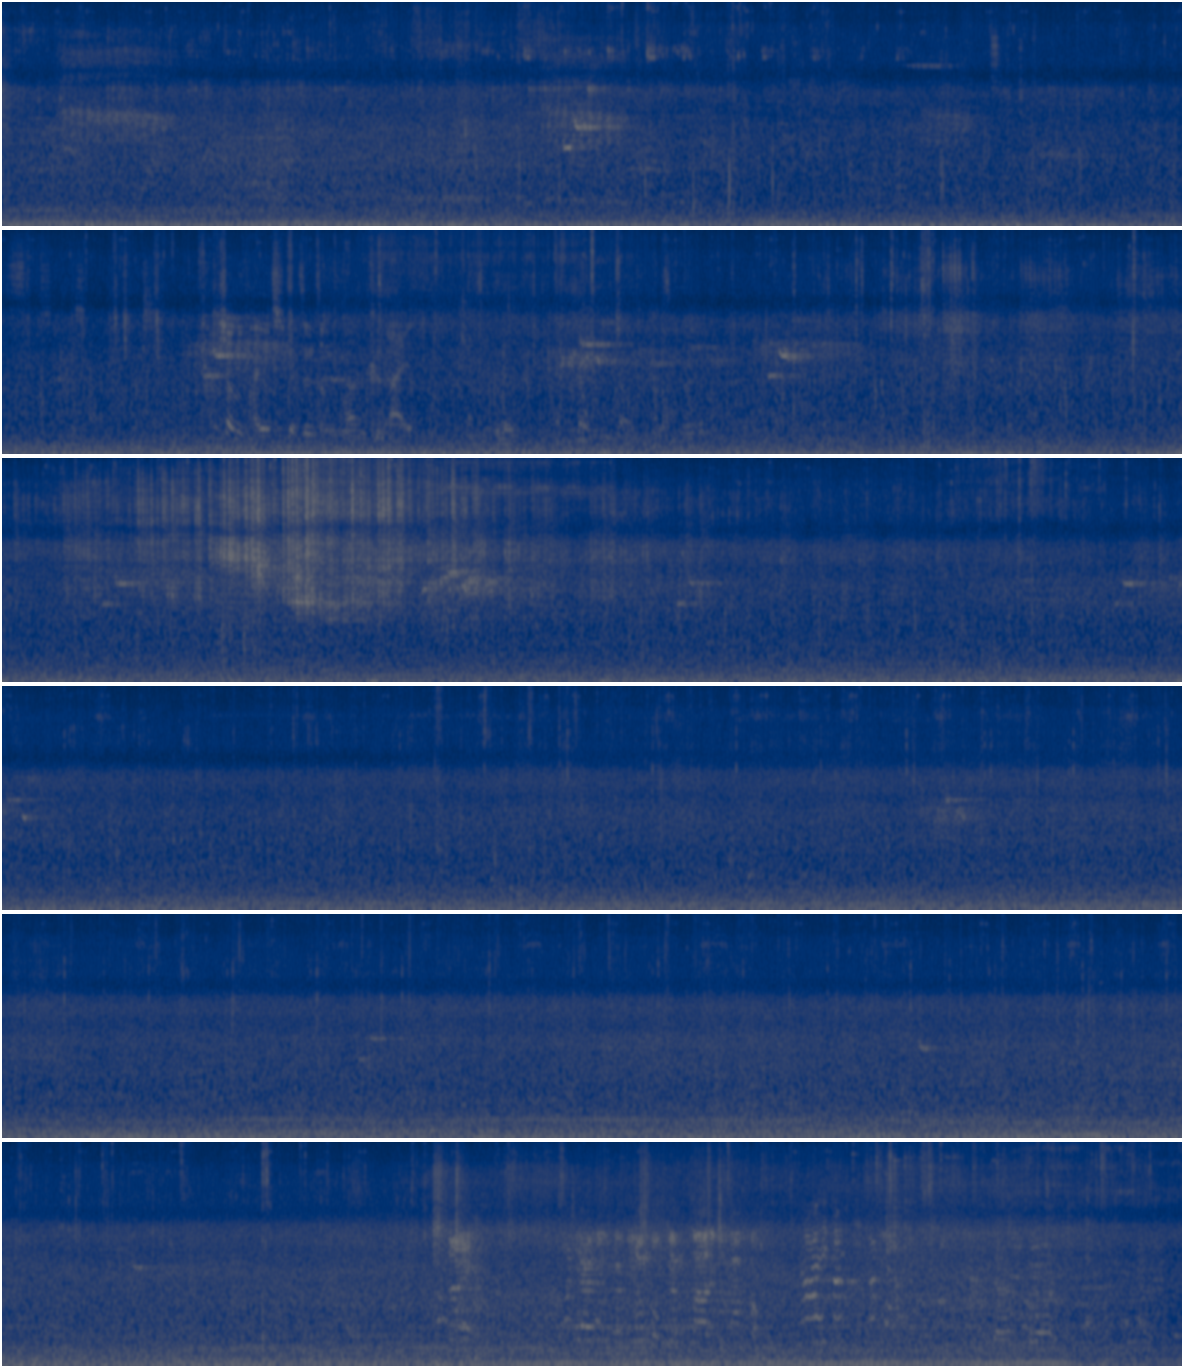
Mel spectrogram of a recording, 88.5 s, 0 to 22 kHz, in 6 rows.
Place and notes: {"title": "Zhoushan Rd., Da’an Dist., Taipei City - walking In the university", "date": "2016-02-22 10:58:00", "description": "Bird calls, Traffic Sound, walking In the university", "latitude": "25.01", "longitude": "121.54", "altitude": "13", "timezone": "Asia/Taipei"}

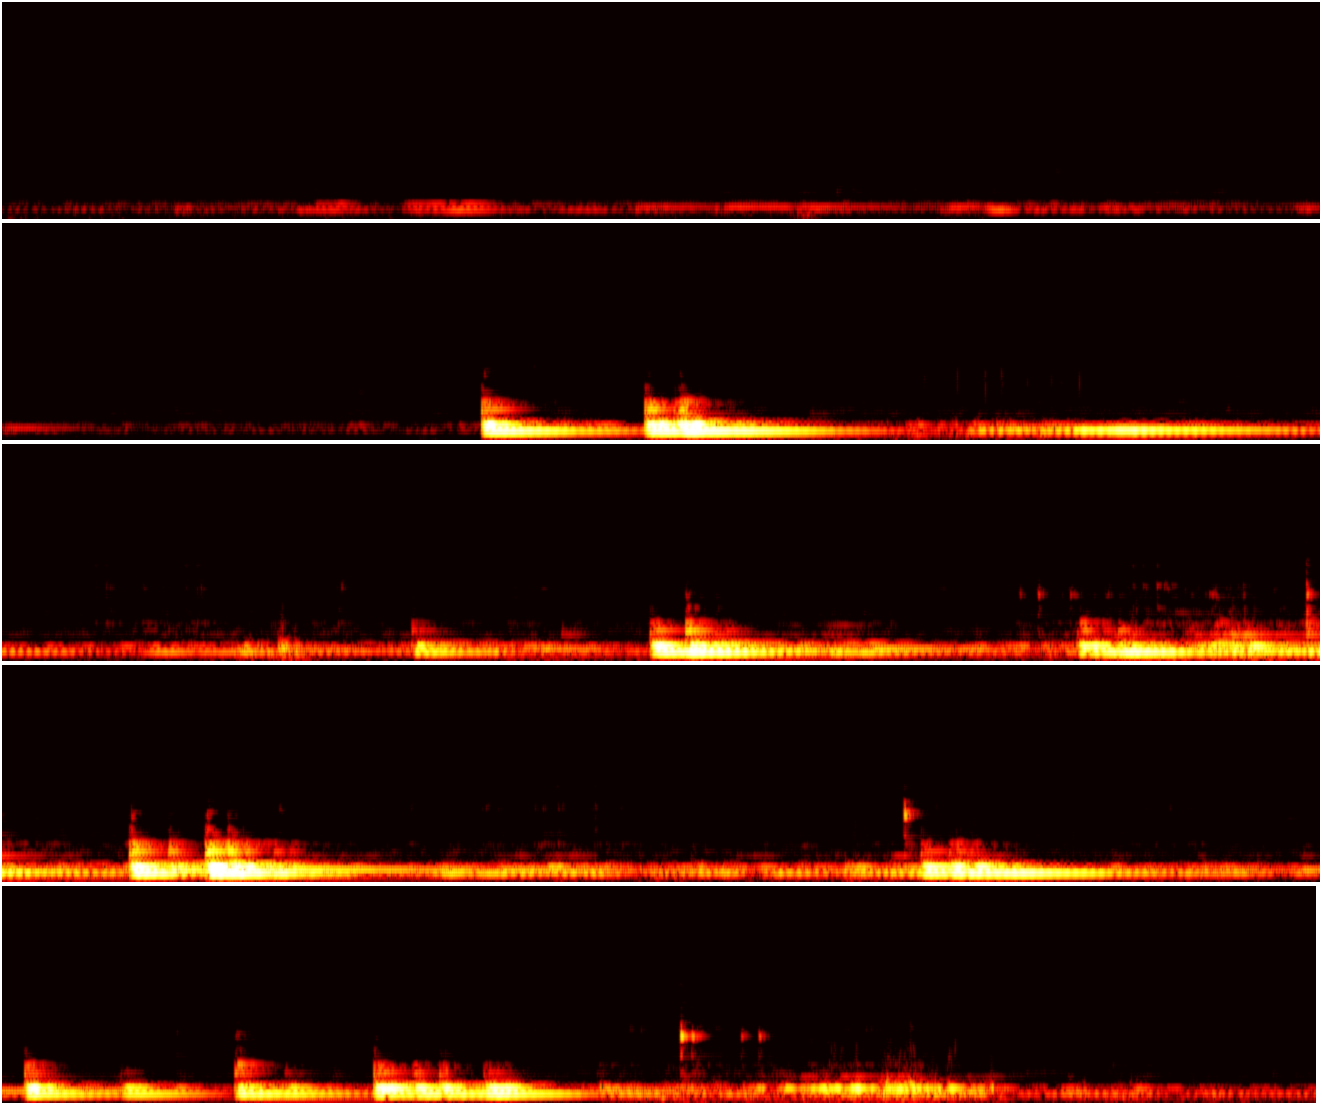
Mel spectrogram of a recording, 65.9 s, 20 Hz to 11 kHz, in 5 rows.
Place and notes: {"title": "Gaigaliai, Lithuania, a column of warehouse", "date": "2018-10-06 16:50:00", "description": "contact microphones on a column of half abandoned warehouse", "latitude": "55.62", "longitude": "25.60", "altitude": "130", "timezone": "Europe/Vilnius"}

